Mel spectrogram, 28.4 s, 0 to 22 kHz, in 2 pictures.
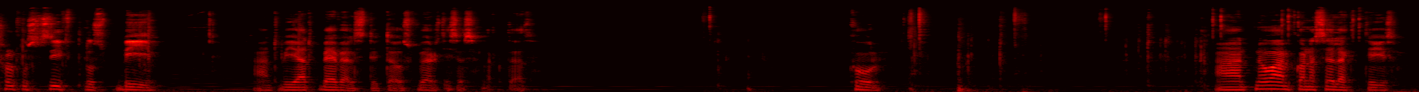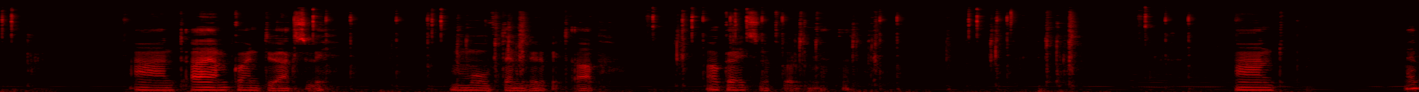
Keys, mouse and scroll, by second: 10.9-12.7 drag, 11.6 a, 11.7 a, 12.0-16.1 right drag, 14.9 c, 17.3-19.2 middle drag, 17.9 c, 19.0 g, 20.9-22.7 right drag, 21.7-28.2 middle drag, 22.1 ctrl+z, 22.4 click, 22.7 ctrl+z, 23.8-25.6 right drag, 24.5 g.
